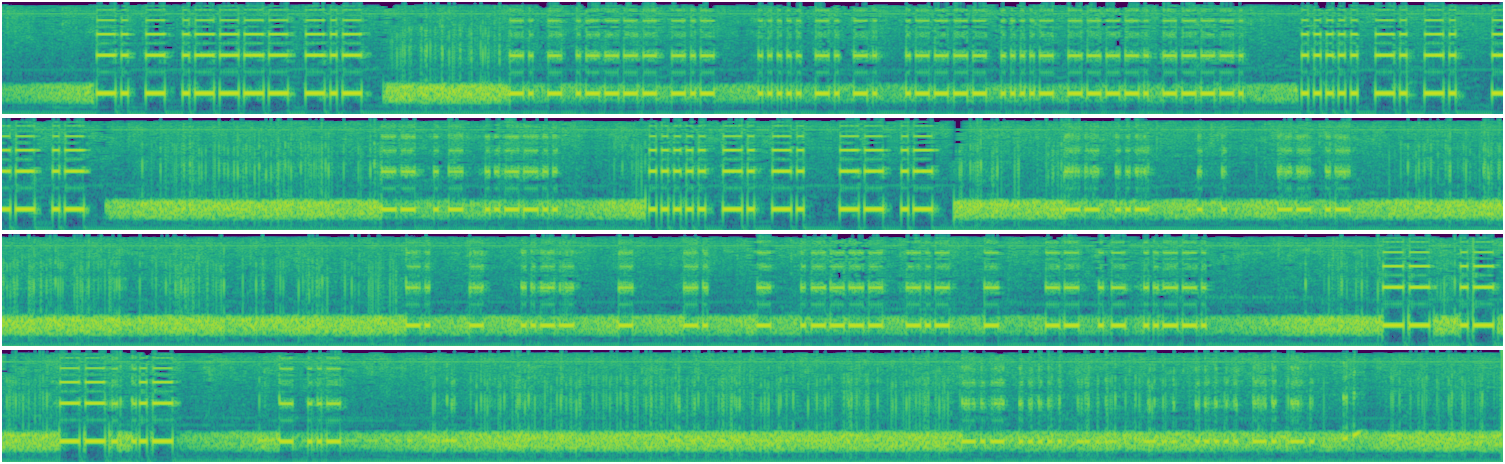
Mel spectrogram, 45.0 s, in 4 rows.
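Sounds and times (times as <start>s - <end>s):
continuous wave radio signal on 28MHz: 0.0s - 45.0s.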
